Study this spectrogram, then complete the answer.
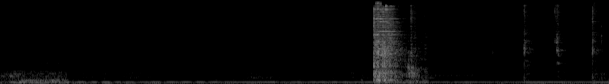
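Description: A knife strikes and pries an avocado stone loose for guacamole, giving one sharp clack followed by a few light taps and clicks in an otherwise quiet kitchen with no talking.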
